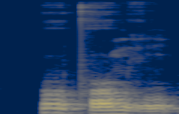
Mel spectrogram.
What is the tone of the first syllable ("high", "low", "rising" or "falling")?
falling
